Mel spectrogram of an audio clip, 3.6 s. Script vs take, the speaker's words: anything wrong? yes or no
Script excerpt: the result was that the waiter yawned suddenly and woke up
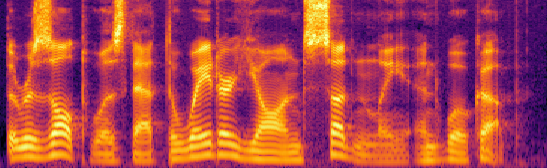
no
